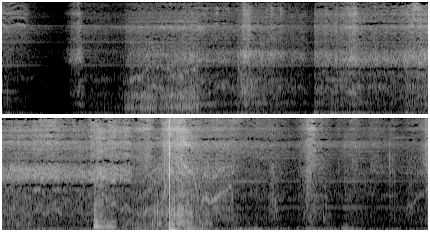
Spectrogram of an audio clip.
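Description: Scale RC crawler truck driving through deep snow: its small electric motor and drivetrain working in spells while the tyres churn the snow, with a sharp click nearly nine seconds in.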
